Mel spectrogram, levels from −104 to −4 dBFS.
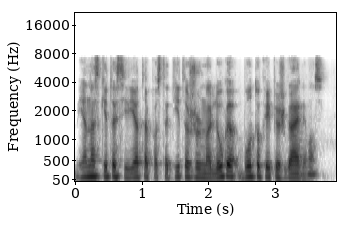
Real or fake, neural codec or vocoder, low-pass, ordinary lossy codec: fake; codec, 16 kHz, 2 kbps, X-Codec, HuBERT features, trained on LibriSpeech; 7.2 kHz; MP3, 96 kbps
